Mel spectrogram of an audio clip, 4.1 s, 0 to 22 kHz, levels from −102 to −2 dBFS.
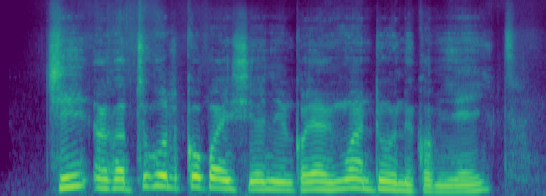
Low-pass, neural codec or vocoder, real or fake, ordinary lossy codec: none; codec, 44.1 kHz, 3.4 kbps, Pupu-Codec; fake; none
